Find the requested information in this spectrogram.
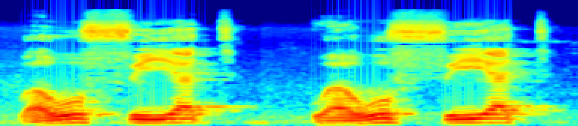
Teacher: Ha datangkan syiddah huruf ta. Lepas baru kita datangkan hams.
